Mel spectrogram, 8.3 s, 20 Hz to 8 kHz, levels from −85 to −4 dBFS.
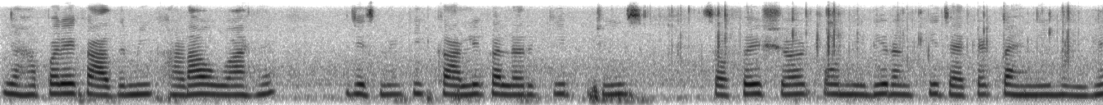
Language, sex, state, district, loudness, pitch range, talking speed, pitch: Hindi, female, Maharashtra, Aurangabad, -19 LUFS, 225-240 Hz, 165 wpm, 230 Hz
